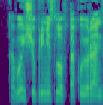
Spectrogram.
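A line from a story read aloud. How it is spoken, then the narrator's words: Grumbling. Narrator (Russian): заворчала на кровати Александра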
